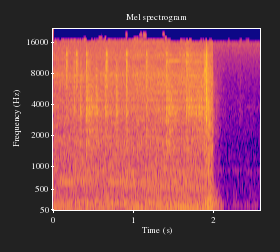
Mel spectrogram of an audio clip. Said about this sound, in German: Ein Wagen erwartet sie. Laufender Motor, offene Tür. Sie werfen sich auf die Rückbank.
